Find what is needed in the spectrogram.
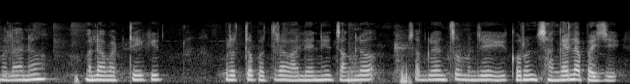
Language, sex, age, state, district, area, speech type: Marathi, female, 60+, Maharashtra, Nanded, rural, spontaneous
